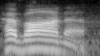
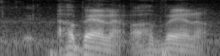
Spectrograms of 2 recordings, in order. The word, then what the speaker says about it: Havana: So why is it that I can, like, you can't say, oh, in Spanish it's La Habana and in English it's Havana.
